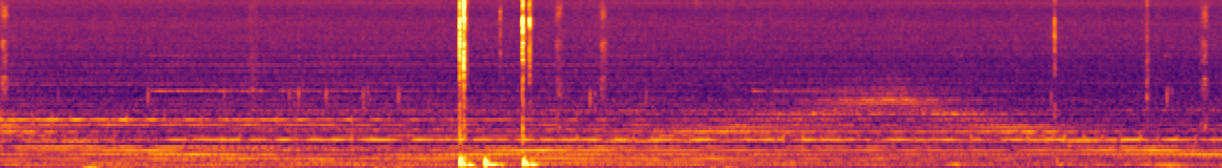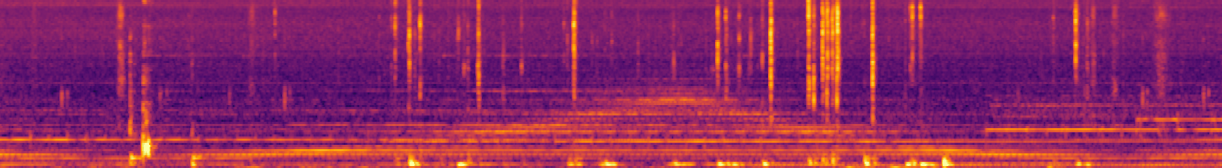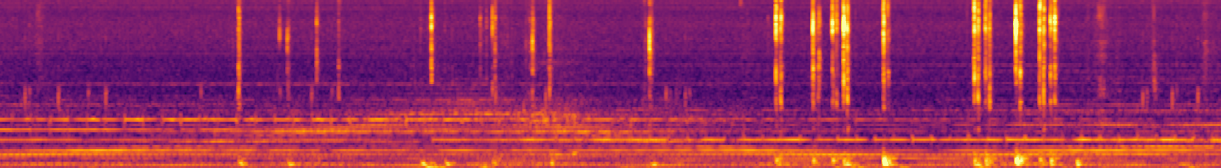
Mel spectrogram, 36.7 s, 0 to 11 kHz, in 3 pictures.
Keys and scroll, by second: 4.5 BackSpace, 5.2 BackSpace, 5.2 \, 16.0-21.7 typing, 23.0 shift+g, 28.6 Down, 28.9 Up, 31.9-35.4 typing.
